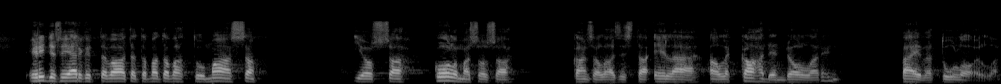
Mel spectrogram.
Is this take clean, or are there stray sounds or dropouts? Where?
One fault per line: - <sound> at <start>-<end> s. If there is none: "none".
none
